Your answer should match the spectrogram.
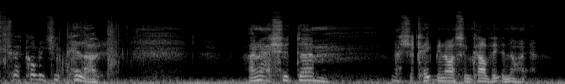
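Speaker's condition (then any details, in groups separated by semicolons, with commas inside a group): No condition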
